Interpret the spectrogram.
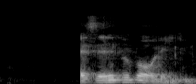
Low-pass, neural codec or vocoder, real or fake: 9.9 kHz; vocoder, 22.05 kHz, 80 mel bands, WaveNeXt; fake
